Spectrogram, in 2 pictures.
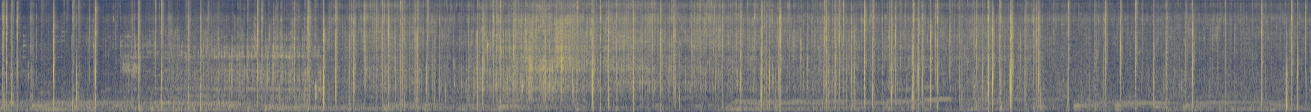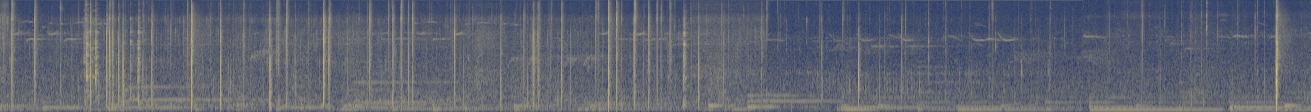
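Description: Egg frying in a cast iron skillet beside a sausage over an open log fire: a sizzle that swells over the first few seconds, laced with frequent sharp crackles and pops from the burning logs. The sizzle fades about halfway through, leaving the fire crackling, under soft background music with slow low notes.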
